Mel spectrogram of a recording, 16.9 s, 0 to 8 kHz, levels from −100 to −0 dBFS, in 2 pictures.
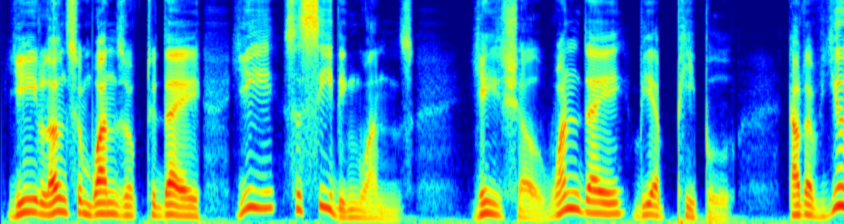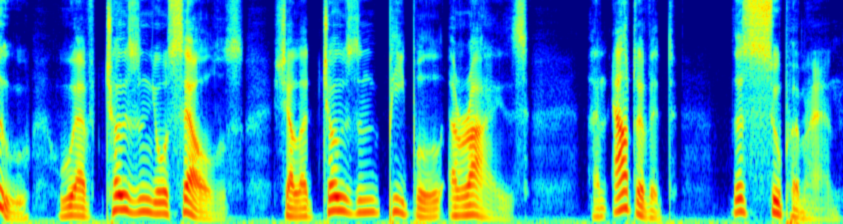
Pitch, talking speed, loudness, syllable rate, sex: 125 Hz, 115 wpm, -20 LUFS, 3.7 syllables/s, male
